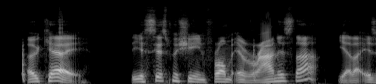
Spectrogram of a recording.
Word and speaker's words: Iran: The assist machine from Iran. Is that Yeah, that is Iran. I'm going to pronounce it properly. I'm not going to say Iran. It's Iran.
